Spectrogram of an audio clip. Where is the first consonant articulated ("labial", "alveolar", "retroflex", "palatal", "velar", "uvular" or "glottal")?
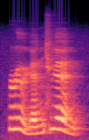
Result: retroflex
